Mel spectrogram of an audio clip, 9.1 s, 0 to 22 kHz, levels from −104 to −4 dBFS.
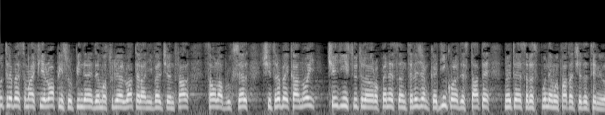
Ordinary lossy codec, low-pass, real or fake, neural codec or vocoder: none; 5.4 kHz; real; none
